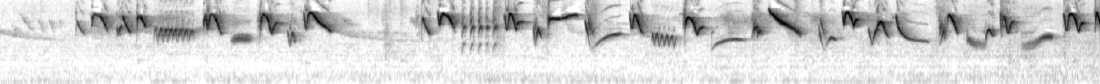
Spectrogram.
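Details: Mozambique canary, a local bird, singing a lively, long rolling song used as a tutor for training other birds: rapid high whistled notes with upward and downward sweeps, delivered in quick bursts with a short pause near three seconds.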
